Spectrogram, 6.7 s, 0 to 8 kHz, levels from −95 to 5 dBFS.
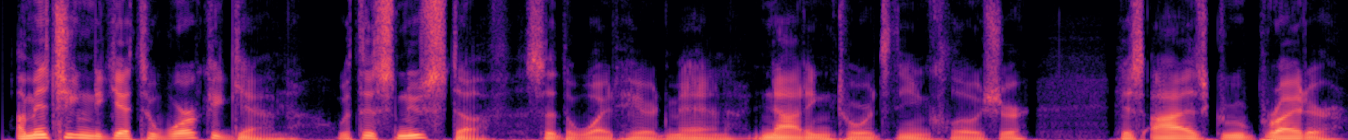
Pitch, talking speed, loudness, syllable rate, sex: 95 Hz, 205 wpm, -21 LUFS, 5.8 syllables/s, male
